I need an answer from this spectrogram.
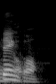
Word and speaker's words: Dingle: Sort of. Dingle. Like jingle I don't bells.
